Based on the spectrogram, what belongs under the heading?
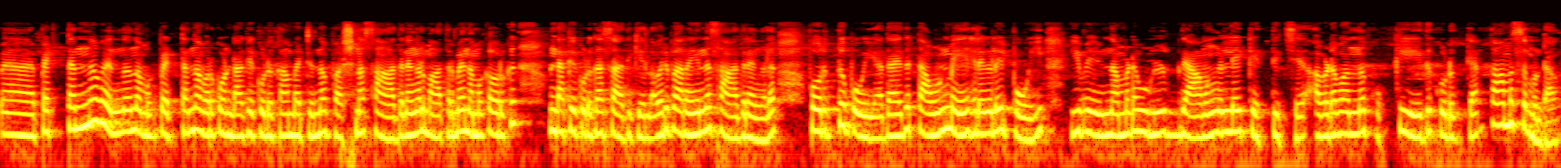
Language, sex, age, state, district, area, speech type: Malayalam, female, 30-45, Kerala, Alappuzha, rural, spontaneous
